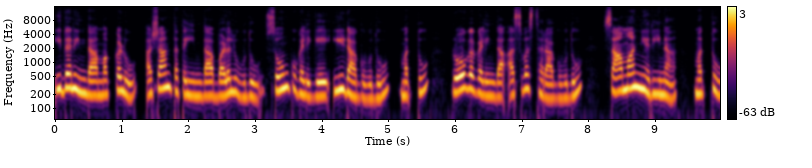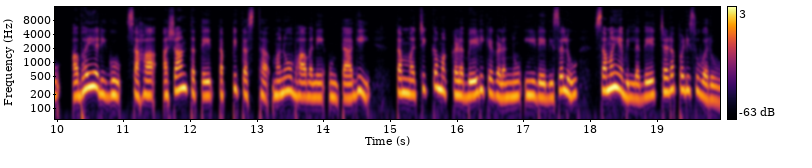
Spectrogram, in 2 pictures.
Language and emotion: Kannada, neutral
